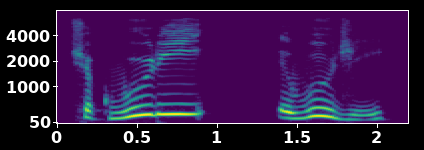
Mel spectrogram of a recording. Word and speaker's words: Chukwudi Iwuji: It included actor Chukwudi Iwuji. I said that right because I Googled it ahead of time.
